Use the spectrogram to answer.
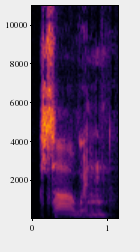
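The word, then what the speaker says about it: Samhain: go about pronouncing it swin you don't want stress on the I mean I could have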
